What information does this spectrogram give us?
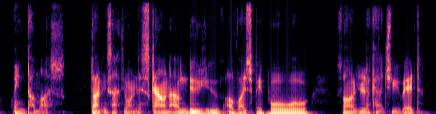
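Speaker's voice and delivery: ordinary talk, nothing marked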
